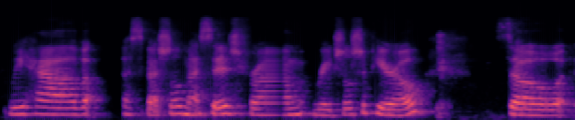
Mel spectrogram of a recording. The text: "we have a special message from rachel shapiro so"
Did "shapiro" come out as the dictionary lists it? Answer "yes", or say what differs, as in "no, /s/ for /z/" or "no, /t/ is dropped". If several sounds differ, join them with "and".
yes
